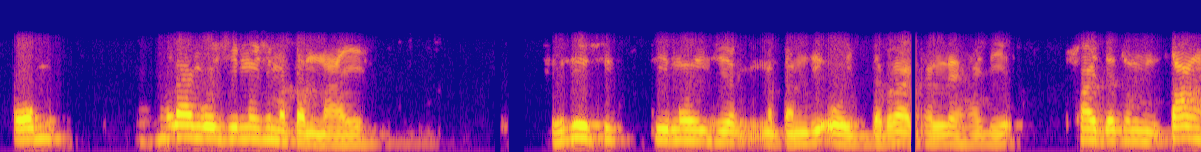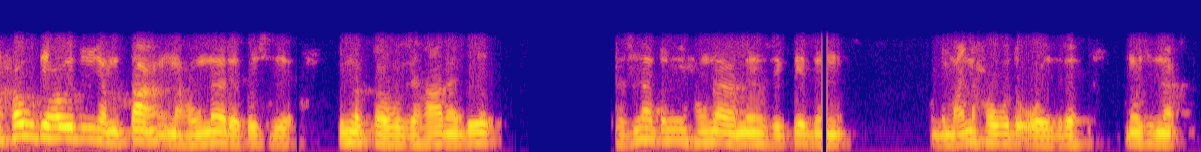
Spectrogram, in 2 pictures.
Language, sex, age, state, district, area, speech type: Manipuri, male, 30-45, Manipur, Kangpokpi, urban, conversation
